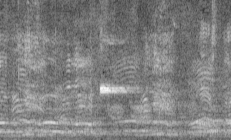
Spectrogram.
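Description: Wrestling arena voices: coaches and crowd shouting throughout. About a second in there is one short, steady, high-pitched whistle blast from the referee, as ground wrestling is stopped and the wrestlers are stood up.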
